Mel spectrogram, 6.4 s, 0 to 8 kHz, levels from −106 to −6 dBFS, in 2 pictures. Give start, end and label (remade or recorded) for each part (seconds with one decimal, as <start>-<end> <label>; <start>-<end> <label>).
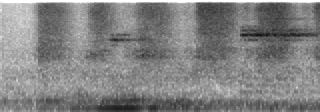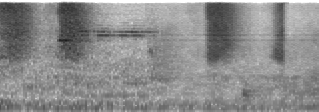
0.0-4.8 recorded; 4.8-6.4 remade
